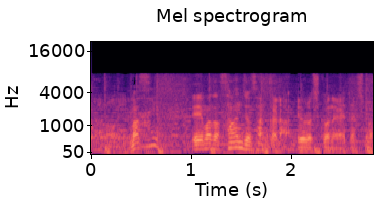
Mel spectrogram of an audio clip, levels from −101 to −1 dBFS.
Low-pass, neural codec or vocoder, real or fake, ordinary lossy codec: none; none; real; none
